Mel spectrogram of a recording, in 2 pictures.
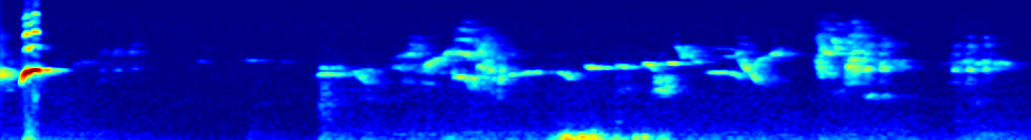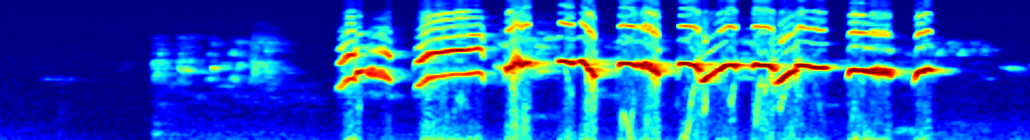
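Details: Oriental magpie-robin in full song, meant to spur other magpie-robins into singing: faint twittering and short whistles, then a strong burst of rapid ringing whistles rising and dipping for several seconds.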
